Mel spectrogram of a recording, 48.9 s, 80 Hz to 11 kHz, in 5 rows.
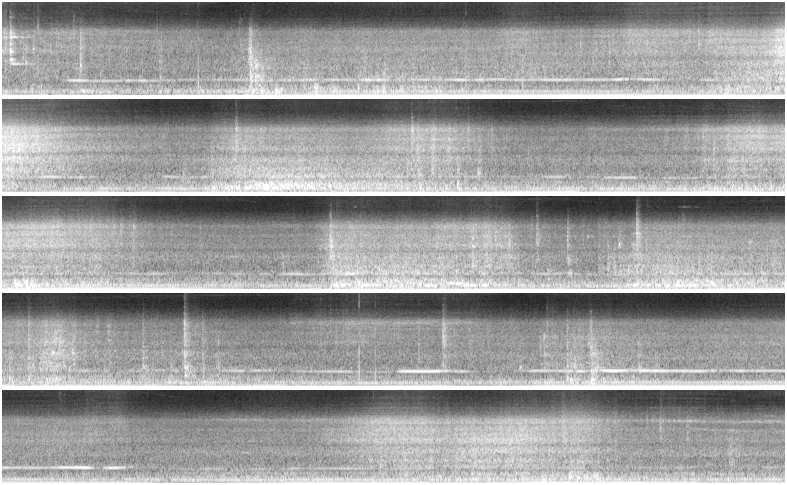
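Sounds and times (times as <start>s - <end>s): thin steady whine: 0.0s - 12.3s
diesel engine under load: 0.0s - 48.9s
rushing noise of sand: 5.1s - 12.1s.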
